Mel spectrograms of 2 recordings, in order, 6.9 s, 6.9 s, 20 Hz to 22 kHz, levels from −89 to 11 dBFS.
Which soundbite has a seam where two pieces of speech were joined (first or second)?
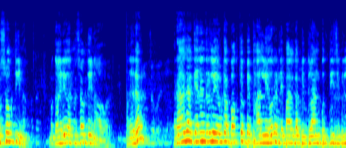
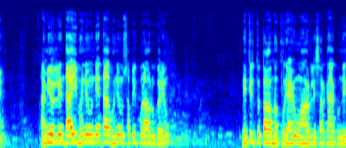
first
